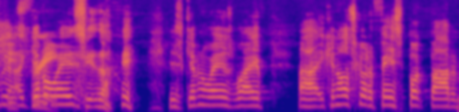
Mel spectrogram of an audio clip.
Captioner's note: laughs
